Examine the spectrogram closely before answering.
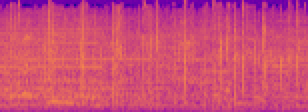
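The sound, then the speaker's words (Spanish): Crowd applause at a public event honouring a national militia: dense, steady clapping from many hands that continues evenly throughout. “Un aplauso a la Milicia Nacional Bolivariana.”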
